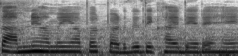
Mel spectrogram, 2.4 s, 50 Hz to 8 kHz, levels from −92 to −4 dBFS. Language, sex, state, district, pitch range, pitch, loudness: Hindi, female, Uttar Pradesh, Jalaun, 205-225 Hz, 215 Hz, -14 LUFS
